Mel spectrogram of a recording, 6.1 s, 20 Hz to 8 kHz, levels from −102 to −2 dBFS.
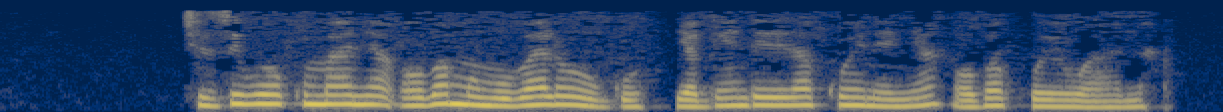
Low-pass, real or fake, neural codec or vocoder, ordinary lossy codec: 7.2 kHz; real; none; MP3, 24 kbps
